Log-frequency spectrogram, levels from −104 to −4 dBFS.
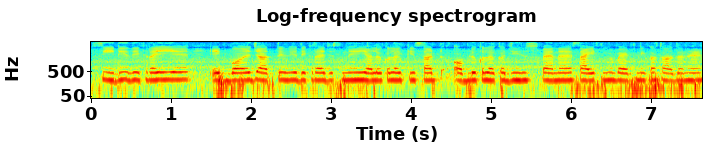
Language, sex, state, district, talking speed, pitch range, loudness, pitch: Hindi, female, Chhattisgarh, Kabirdham, 235 wpm, 220-230 Hz, -20 LUFS, 225 Hz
